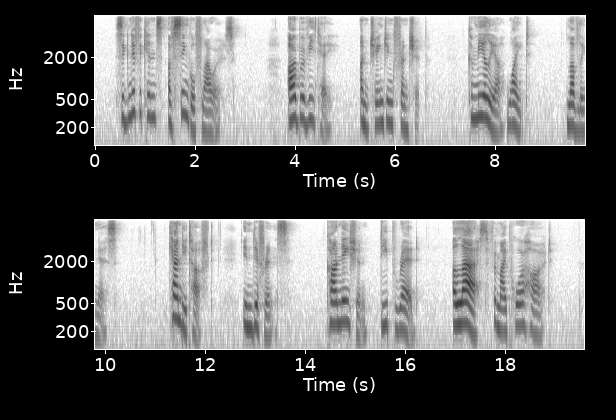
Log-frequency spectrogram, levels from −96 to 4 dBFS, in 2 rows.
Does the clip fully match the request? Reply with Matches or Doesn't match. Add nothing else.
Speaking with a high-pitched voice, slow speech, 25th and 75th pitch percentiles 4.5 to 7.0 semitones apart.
Matches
